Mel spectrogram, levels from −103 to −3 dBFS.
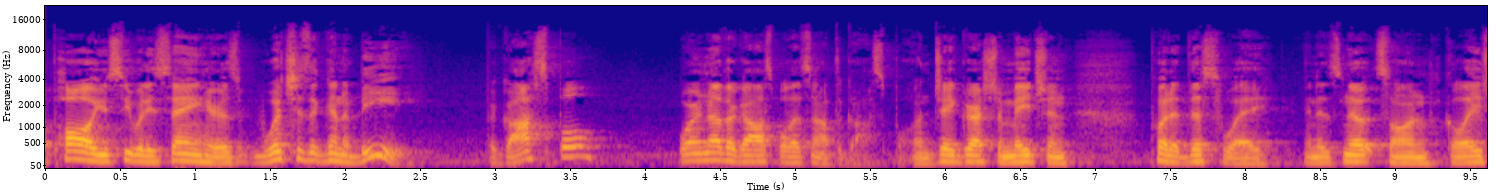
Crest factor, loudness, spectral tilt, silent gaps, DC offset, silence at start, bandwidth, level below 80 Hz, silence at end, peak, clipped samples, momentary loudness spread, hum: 20 dB; -26 LUFS; -5.5 dB/octave; none; under 0.1%; 0 s; 13.5 kHz; -56 dBFS; 0 s; -6 dBFS; under 0.1%; 12 LU; none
